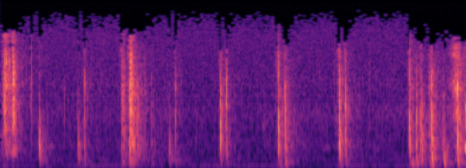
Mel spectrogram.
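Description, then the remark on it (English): A door shuts as someone is pushed out of it, amid a scatter of hard wooden thumps and knocks, irregular, ending in a quick cluster of bumps, with no voices. “Dropped out of my hand when she pushed me out the door.”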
